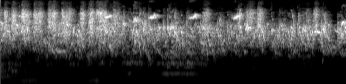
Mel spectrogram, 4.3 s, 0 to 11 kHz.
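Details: Several pet budgerigars chattering, recorded 14 January 2024; a thick stream of scratchy warbling and quick chirps, with a brief squawk-like note and faint low bumps early on.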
